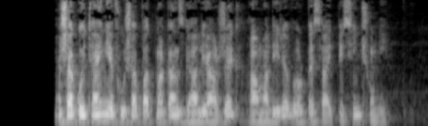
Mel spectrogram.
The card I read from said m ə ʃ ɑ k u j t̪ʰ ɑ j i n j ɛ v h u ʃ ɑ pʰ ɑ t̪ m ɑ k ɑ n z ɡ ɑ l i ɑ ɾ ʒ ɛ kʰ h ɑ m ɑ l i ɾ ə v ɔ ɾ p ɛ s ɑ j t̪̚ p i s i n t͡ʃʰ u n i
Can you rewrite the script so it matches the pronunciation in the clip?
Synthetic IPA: m ə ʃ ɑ k u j t̪ʰ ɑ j i n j ɛ v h u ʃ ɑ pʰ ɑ t̪ m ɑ k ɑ n z ɡ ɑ l i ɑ ɾ ʒ ɛ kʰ h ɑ m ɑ l i ɾ ə v ɔ ɾ p ɛ s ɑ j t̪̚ p i s i n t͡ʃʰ u n i

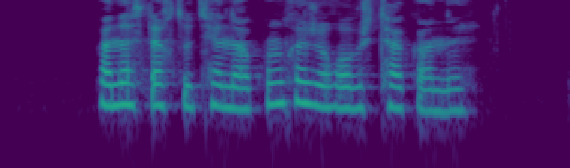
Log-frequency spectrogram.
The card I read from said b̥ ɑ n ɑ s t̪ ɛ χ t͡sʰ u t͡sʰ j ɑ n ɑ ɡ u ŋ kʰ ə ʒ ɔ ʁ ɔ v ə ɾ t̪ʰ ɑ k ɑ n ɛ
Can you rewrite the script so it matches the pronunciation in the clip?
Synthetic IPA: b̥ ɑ n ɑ s t̪ ɛ χ t͡s u t͡sʰ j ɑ n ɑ k u ŋ kʰ ə ʒ ɔ ʁ ɔ v ə ɾ t̪ʰ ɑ k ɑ n ɛ

